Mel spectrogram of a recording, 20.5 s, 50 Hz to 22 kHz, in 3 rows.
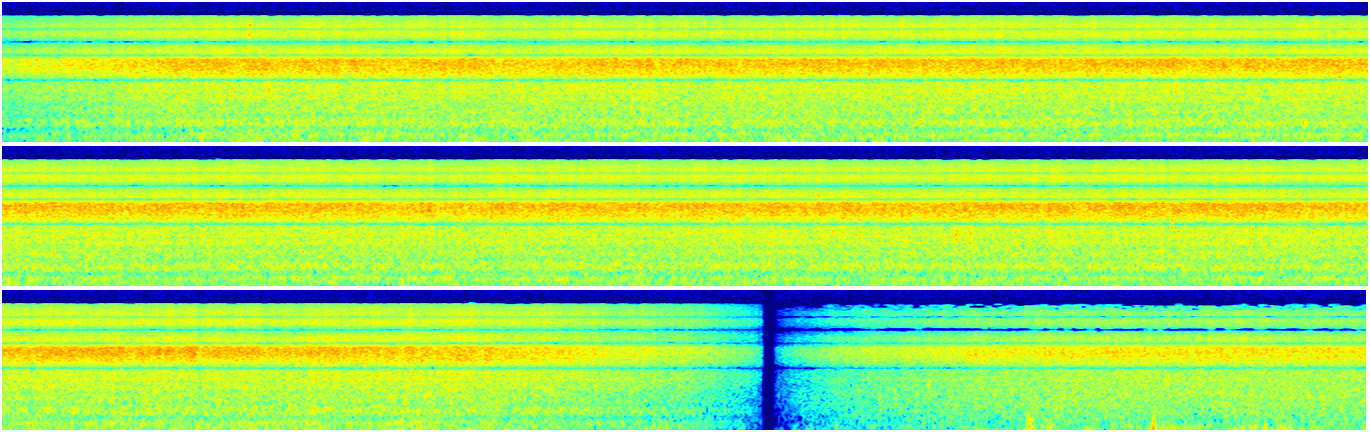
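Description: Mountain stream water pouring over granite boulders into a pool in a small cascade, a steady rush of falling water. About 17 seconds in it cuts off for a moment, then a similar rush of water comes back, uneven, with short bumps.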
